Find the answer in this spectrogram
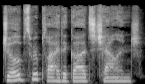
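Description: A woman host reading scripture aloud from a script in a measured, solemn, clearly enunciated way. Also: low-pitched, fairly bright tone. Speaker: podcast host and scripture reader. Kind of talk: scripted audio Bible reading.

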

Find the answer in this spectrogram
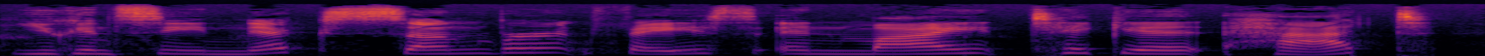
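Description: A woman hosting a sports radio show in a studio, teasing her co-host in quick, playful banter. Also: high-pitched, bright, forceful tone, dry recording. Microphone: studio microphone.

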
